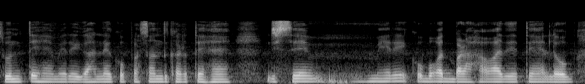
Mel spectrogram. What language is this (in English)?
Hindi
